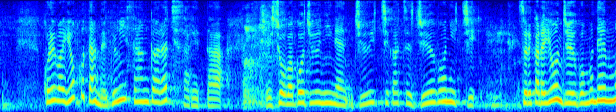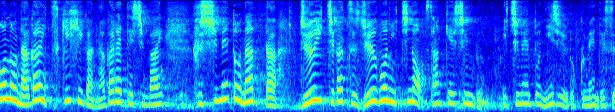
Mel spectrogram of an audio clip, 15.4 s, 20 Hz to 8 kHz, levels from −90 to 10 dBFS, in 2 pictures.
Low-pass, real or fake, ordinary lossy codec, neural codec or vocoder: none; fake; none; codec, 16 kHz, 16 kbps, FunCodec, trained on LibriTTS, 50 frames a second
